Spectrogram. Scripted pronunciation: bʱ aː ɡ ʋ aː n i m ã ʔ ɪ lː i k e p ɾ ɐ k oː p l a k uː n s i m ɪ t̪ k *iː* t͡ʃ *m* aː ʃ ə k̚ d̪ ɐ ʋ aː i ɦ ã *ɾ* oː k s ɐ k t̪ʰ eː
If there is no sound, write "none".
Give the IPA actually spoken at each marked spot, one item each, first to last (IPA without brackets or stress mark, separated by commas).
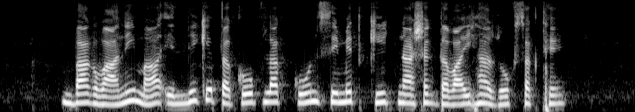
iː, n, ɾ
